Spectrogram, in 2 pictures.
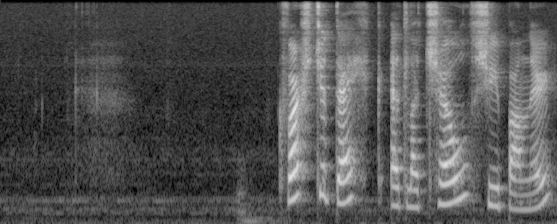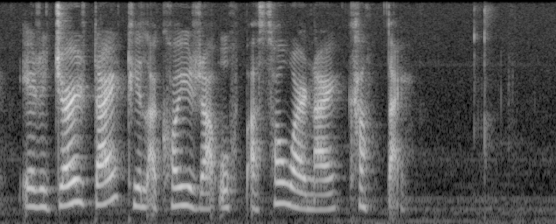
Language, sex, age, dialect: Faroese, female, 15-35, Norðuroyggjar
